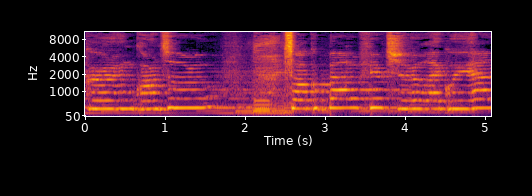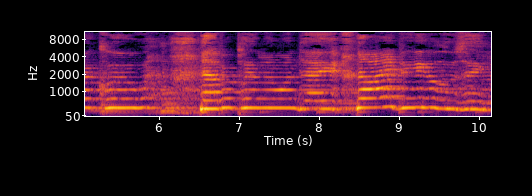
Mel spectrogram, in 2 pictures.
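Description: A female singer singing a slow pop ballad verse over a gently played acoustic guitar.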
